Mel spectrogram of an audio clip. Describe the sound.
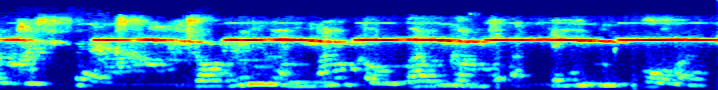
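A steady, high-pitched electronic beeping tone runs through the whole clip at a moderate level, sitting beneath continuous conversational speech.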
